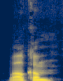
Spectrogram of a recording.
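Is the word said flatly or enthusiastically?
flatly. It is said flatly, without much excitement.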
